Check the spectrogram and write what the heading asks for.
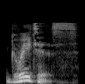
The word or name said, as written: gratis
